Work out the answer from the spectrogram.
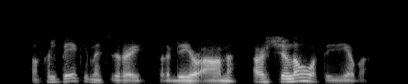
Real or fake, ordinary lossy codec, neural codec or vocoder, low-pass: fake; Opus, 16 kbps; codec, 16 kHz, 4 kbps, X-Codec, HuBERT features, trained on LibriSpeech; 3.6 kHz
